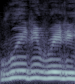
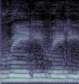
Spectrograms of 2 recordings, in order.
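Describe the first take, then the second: First: The voice is pitched very high. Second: The voice is pitched very low. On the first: "really high up here" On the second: "really low down here"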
